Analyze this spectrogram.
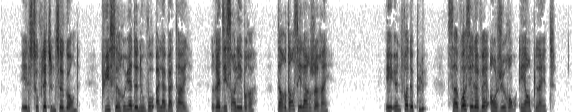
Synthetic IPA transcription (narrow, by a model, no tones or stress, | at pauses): ilsuflɛt̪ynsəɡɔ̃d̪ | pɥisəʁyɛd̪ənuvoʔalabat̪aj | ʁed̪isɑ̃lebʁa | t̪ɔʁd̪ɑ̃selaʁʒəʁɛ̃ | eʔynfwad̪əply | savwaseləvɛʔɑ̃ʒyʁɔ̃eɑ̃plɛ̃t̪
